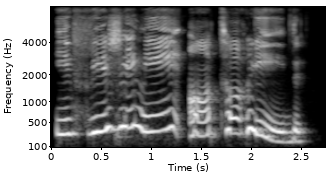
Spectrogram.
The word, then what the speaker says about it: Iphigénie en Tauride: Iphigénie en Tauride.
